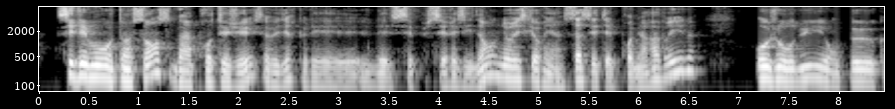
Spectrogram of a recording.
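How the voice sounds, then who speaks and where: Dark and mellow in tone, a man speaks at medium pitch and a fairly slow pace with lively intonation on a very clean recording with a silent background. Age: 60s. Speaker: nursing home maintenance worker and video blogger. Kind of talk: opinion monologue to camera. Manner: halting, with many hesitations.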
